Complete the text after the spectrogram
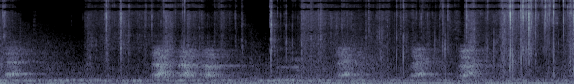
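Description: Dry vines and leaves rustle as they are handled.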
